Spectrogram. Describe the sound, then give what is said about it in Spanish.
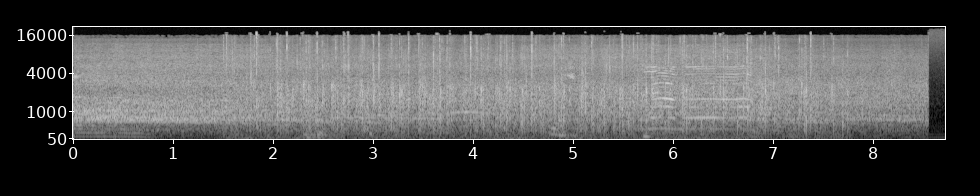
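Sustained applause from a crowd, dense and steady clapping at an even loud level for about eight seconds before cutting off abruptly. “Esos aplausos son para vos, mi viejo.”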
